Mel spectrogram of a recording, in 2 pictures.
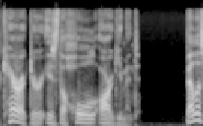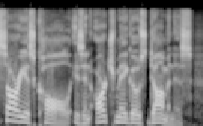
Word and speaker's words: Belisarius Cawl: Bellisarius Call is an Arch Magos dominus of the Adeptus Mechanicus pronounced if you want it right Bellisarius Call and Arch Magos as Arch Magos.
